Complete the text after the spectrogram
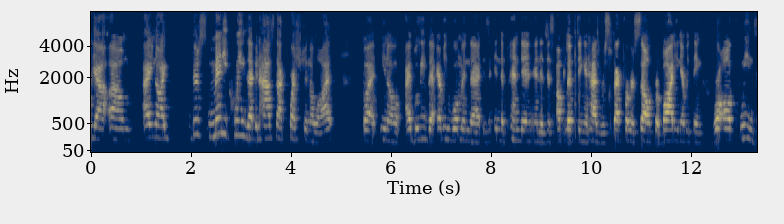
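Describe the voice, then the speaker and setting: A woman's voice: mid-range voice, fairly even intonation, moderate pace, dull audio. A woman from Toronto chats casually as a guest in a live interview. She is candid and emphatic, often repeating a phrase to drive it home, with a mid-range voice. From Toronto, Canada. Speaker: reggae dancehall singer, interview guest.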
